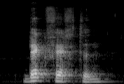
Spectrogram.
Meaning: to bicker, to argue verbally
- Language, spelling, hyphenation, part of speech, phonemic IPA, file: Dutch, bekvechten, bek‧vech‧ten, verb, /ˈbɛkˌfɛx.tə(n)/, Nl-bekvechten.ogg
